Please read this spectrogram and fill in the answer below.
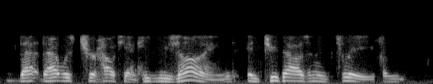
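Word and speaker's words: Chi Haotian: There was a guy named, in Chinese it's pronounced Chih Haotian, C-H-I, and then the next word is H-A-O-T-I-A-N.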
